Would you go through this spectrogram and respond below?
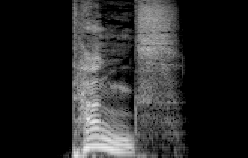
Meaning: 1. genitive singular of Tank 2. plural of Tank
- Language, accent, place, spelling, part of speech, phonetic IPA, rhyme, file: German, Germany, Berlin, Tanks, noun, [taŋks], -aŋks, De-Tanks.ogg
